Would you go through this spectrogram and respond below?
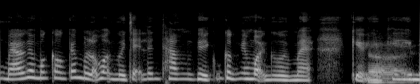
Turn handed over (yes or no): no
